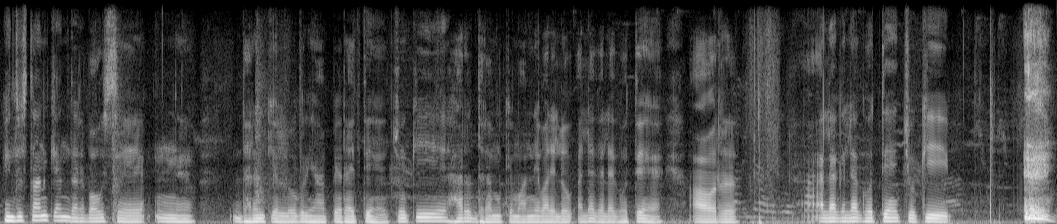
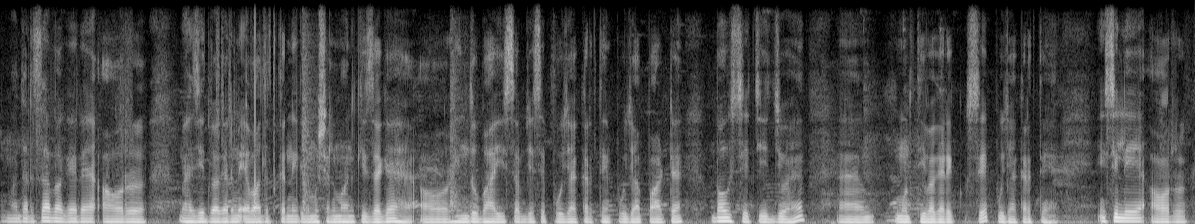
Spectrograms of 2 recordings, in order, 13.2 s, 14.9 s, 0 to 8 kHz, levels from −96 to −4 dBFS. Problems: constant background noise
